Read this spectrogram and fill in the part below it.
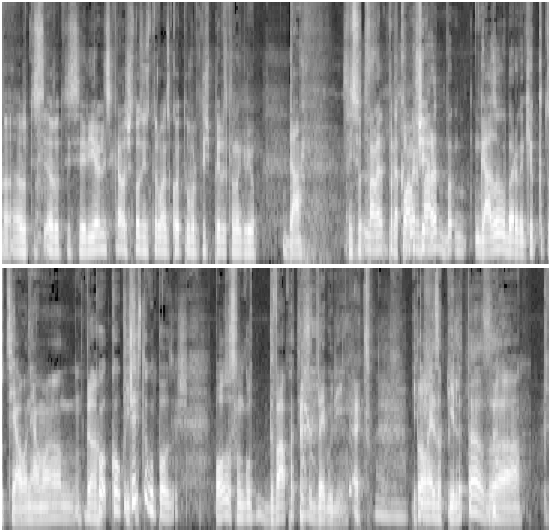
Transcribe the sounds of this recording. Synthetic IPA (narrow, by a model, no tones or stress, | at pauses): ɾot̪iɾot̪isɛɾiəlisɛ̥kazvəʃt̪ɔzinst̪ɾʊmɛnt̪kɔjt̪ʊvəɾt̪iʃpilɛt̪ənɐɡɾiv | d̪a | smisəlˠt̪vaɛpɾɛt̪kˠamɐʃʃaɾɡazovobəɾbɛkʲjukːɐ̥t̪ɔsʲjalˠonʲaməd̪aɔkɔlˠkʊt͡ʃɛst̪oɡopɔlˠzvɐʃpɔlˠzvɐlˠsəmɡod̪vapət̪izɐd̪vɛɡod̪ḭnḭɛt̪o̥it̪ɔnɛɛzɐpilɛt̪əzɐ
